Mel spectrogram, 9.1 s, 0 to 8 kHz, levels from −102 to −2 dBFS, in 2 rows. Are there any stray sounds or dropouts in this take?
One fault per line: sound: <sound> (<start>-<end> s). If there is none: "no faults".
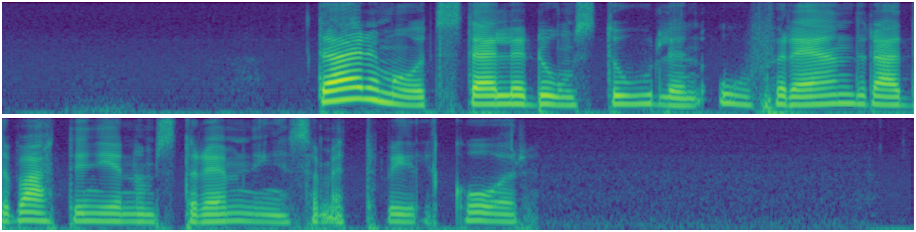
no faults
